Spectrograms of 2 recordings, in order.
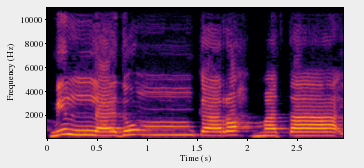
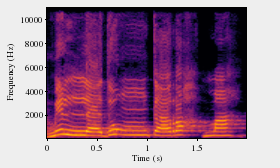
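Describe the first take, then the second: First: The last word ends in a t then vowel. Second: The last word ends in a soft h sound. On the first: The speaker calls it wrong. "itu salah ya" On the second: The speaker calls it right. "yang tepat adalah dibaca hak sukun"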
